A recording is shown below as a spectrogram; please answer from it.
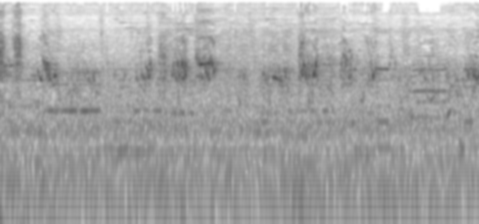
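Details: Happy budgerigars in full chatter: bright, repeated high chirps and warbles bunched in lively bursts about every half second.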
